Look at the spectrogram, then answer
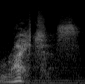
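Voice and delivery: hushed, breathy whisper of one word; soft whispered verdict; grace speaking. Retold or imitated. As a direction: whisper it like a blessing. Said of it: "grace is looking at you and saying".

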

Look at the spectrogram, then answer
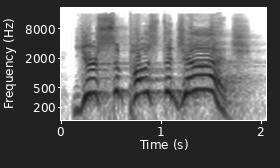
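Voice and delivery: loud, high, slow preacher's shout; forceful rebuttal. Real, not acted. Preacher corrects the congregation's excuse, emphatic shout. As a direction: hammer it out, high and drawn out.

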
